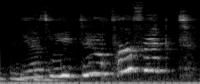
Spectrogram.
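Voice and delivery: building from slow coo to high praise; coo, then praise up high. Real, not acted. Fitter talking sweetly to baby during fitting.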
